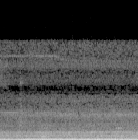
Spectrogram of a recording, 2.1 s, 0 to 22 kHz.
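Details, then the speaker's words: Mitsubishi Lancer GLXi 4G92 manual that had been dropping idle and stalling, cold start after the idle servo was cleaned and its socket replaced: a low, steady hum with no hunting; idle is now smooth. "So ayan na yung menor natin mga bossing oh. Oh, smooth na mga bossing."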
